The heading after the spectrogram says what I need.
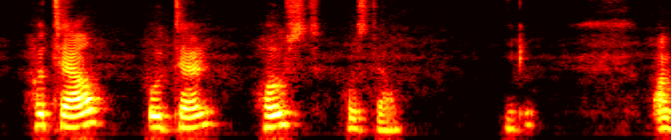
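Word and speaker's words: hôtel: The same goes for hotel, we don't pronounce the H. Hotel, hotel, host, hostel.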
